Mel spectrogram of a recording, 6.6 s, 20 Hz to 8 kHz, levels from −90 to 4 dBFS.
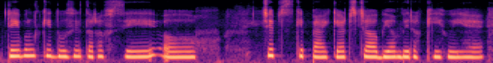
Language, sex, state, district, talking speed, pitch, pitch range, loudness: Hindi, female, Uttar Pradesh, Lalitpur, 130 wpm, 230 Hz, 225-250 Hz, -14 LUFS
